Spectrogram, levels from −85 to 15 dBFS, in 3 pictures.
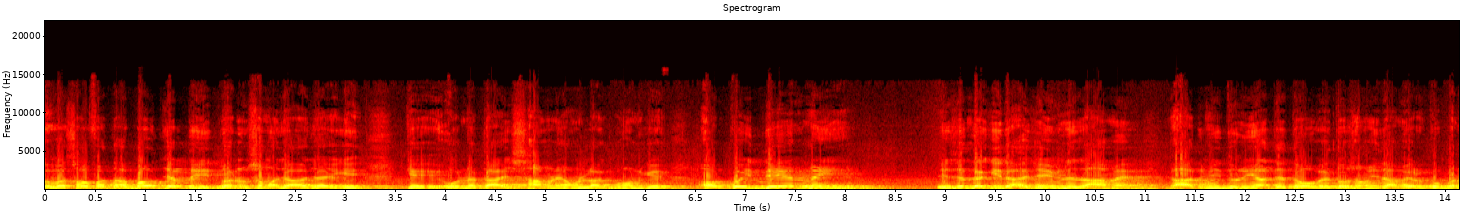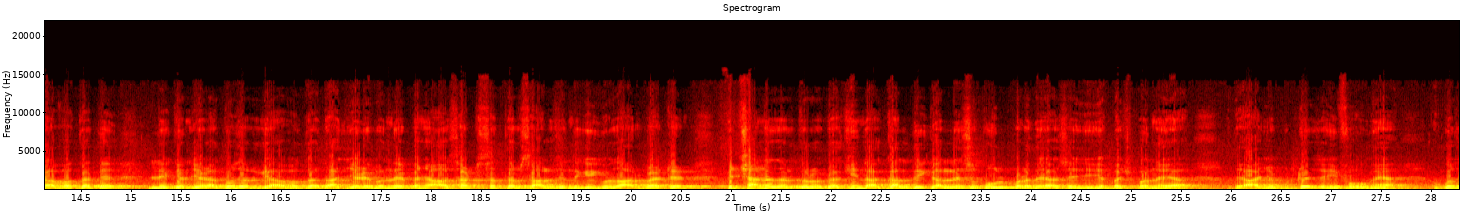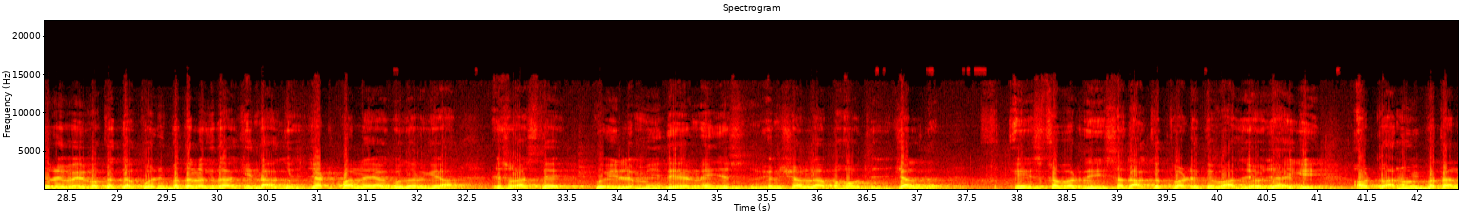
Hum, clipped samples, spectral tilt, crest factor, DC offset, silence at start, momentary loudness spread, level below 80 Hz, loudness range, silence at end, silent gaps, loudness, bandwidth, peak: none; under 0.1%; -7.5 dB/octave; 10 dB; under 0.1%; 0 s; 5 LU; -36 dBFS; 1 LU; 0 s; none; -10 LUFS; 12 kHz; 0 dBFS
